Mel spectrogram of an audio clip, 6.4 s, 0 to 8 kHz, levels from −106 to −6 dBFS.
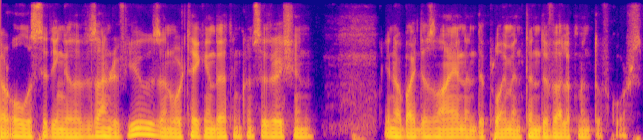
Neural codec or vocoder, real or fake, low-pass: none; real; 7.2 kHz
